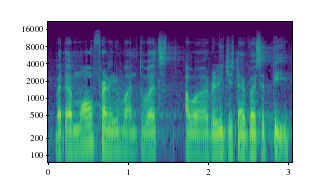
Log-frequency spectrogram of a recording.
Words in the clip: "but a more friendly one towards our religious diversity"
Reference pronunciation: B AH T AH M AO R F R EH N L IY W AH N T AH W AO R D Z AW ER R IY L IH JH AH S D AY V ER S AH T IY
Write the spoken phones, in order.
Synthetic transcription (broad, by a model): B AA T AH M AO F R EH N L IY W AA N T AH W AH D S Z AW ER R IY L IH JH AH S D AY V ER S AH T IY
